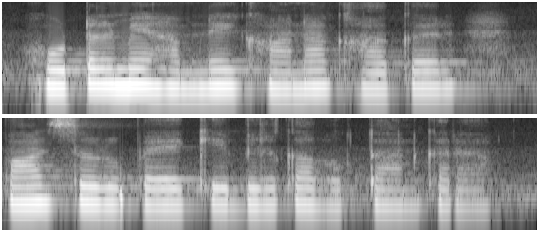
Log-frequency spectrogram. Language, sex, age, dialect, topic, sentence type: Hindi, female, 18-24, Hindustani Malvi Khadi Boli, banking, statement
